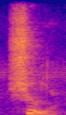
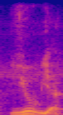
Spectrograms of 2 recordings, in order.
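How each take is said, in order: First: The first sound is a voiceless sh. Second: The first sound is a soft, gliding y. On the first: This is how people of the Southern Cone say it. "como fricativa postalveolar sorda" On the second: This is roughly how it is said in New Mexico. "una aproximante palatal sonora"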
